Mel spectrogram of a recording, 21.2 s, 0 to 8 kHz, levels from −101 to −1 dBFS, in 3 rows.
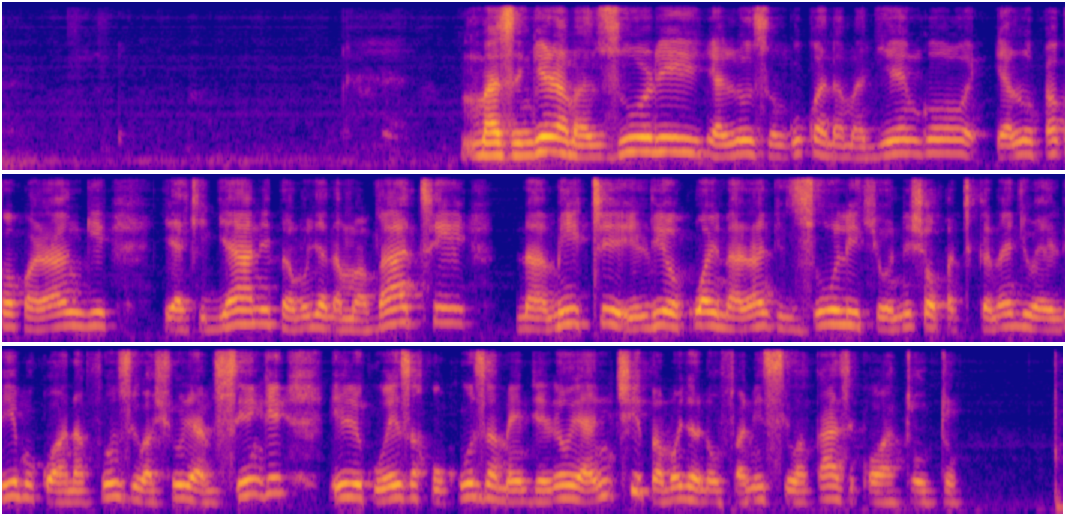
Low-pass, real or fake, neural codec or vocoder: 7.2 kHz; fake; codec, 24 kHz, 6 kbps, HILCodec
